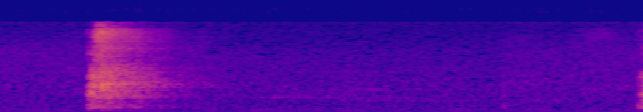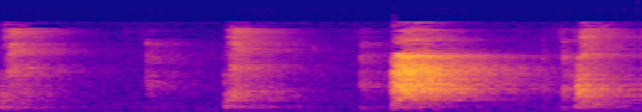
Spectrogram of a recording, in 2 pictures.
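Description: A French bulldog barking: one bark about half a second in, then after a pause a quick run of barks over the last three seconds, the loudest near the end.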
